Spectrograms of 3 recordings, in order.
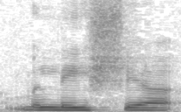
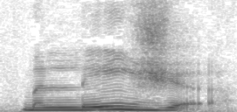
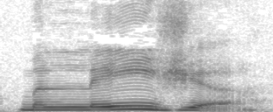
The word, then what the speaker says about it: Malaysia: we've been using the share so far Asia Malaysia Indonesia but the correct pronunciation is actually with the usual sound Malaysia Indonesia Asia once more Malaysia Indonesia Asia you may have heard the advertisement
